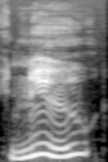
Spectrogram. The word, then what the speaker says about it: new: New, pronounced as new, is an example, and few, as in foo, and the true sounds are new and few, the U retaining its proper soft sound and not that of oo.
